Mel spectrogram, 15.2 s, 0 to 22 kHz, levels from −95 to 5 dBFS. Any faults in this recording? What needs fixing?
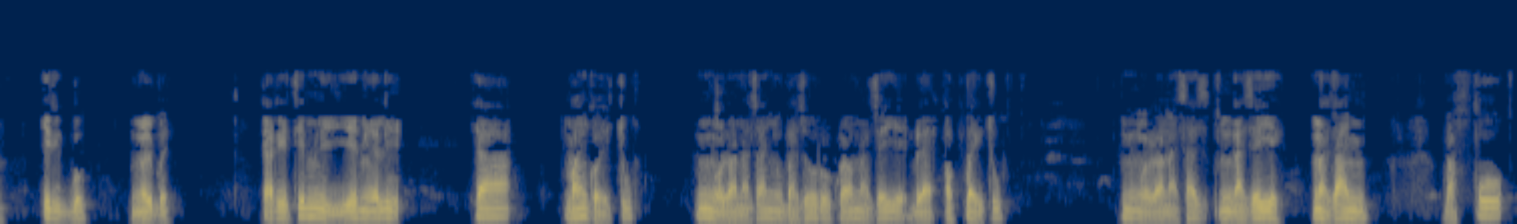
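Throughout the speech the treble sounds hissy and grainy. Nothing is present above about 6.5 kHz, consonant attacks are smeared, and sustained tones have a rough, noisy texture. The likely cause is heavy Vorbis compression. At a very low quality setting, consistent with a bitrate near 15 kbps, the encoder lowered its cut-off and quantised the remaining high-frequency detail so coarsely that it was replaced by noise of similar energy. Encoding at a substantially higher Vorbis quality setting, or working from the uncompressed source, would prevent this.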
